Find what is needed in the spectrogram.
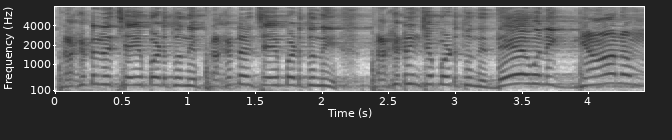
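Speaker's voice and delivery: high, chant-like list of proclamations; fervent preaching. Acted. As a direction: hammer out each phrase, building to the last. Preaching at full force. (ఎత్తైన స్వరంతో లయబద్ధమైన ప్రసంగం)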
